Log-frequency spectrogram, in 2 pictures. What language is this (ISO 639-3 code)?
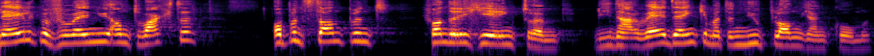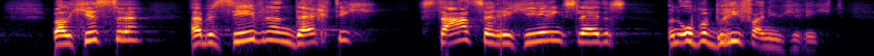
nld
